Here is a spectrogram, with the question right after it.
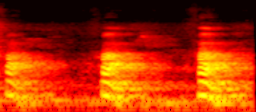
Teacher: So labiodental because we involve the upper teeth and the lower lips.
